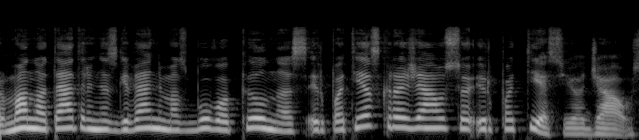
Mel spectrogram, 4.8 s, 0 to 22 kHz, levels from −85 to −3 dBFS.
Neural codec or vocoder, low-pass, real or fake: autoencoder, 48 kHz, 128 numbers a frame, DAC-VAE, trained on Japanese speech; 10.8 kHz; fake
